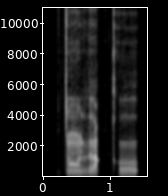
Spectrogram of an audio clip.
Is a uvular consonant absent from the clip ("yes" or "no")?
no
